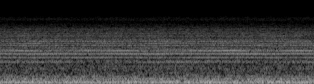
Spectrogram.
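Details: Splendide stackable dryer running with a steady, high, even whine over the drum rumble, a noise it had never made before; broken drive motor, diagnosed and replaced.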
